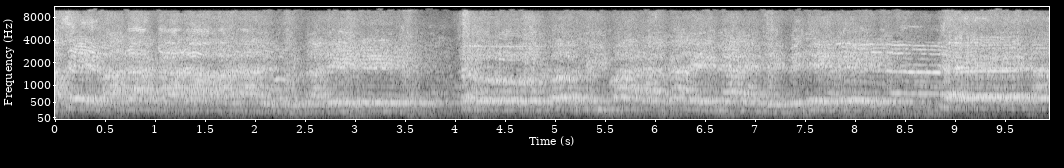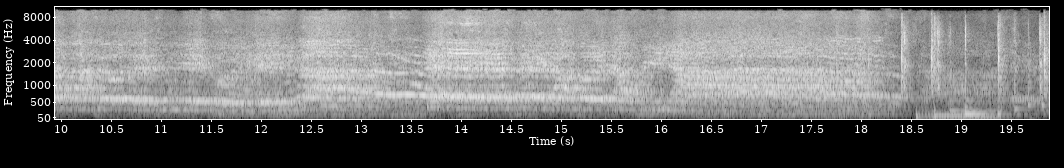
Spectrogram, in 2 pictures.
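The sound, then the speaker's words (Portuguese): A large stadium crowd of River Plate football fans chants a reworked classic song in unison after the club won its fourth Copa Libertadores, loud and continuous with a steady melodic rise and fall, the massed voices echoing across the stands. “O River Plate conquistava a sua quarta Libertadores da América, Gallardo a sua segunda no banco de reservas e a torcida do River fez uma releitura de outro clássico sudado.”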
